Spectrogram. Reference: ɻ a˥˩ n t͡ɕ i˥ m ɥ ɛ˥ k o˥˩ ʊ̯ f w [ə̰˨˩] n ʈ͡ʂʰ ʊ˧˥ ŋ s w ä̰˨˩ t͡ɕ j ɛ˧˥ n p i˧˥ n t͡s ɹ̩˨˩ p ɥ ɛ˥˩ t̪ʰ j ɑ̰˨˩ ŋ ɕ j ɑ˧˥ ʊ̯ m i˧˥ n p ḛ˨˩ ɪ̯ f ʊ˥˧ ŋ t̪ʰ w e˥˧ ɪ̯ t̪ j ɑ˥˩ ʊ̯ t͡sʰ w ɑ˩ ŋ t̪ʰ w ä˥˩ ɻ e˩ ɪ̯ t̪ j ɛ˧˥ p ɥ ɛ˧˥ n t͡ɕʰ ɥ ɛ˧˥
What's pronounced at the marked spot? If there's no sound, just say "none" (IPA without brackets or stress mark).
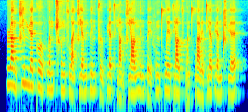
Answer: ə˧˥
